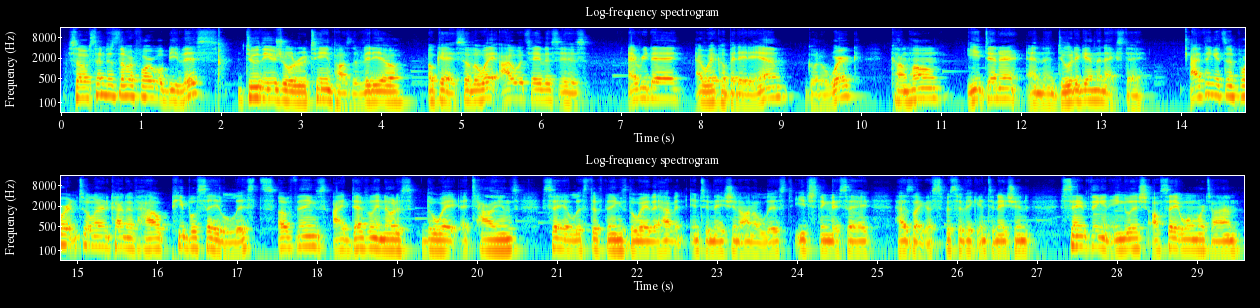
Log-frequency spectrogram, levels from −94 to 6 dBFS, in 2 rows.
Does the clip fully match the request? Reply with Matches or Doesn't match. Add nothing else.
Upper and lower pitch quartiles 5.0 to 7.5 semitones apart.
Doesn't match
